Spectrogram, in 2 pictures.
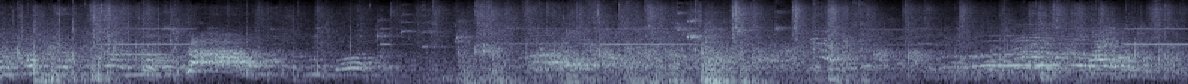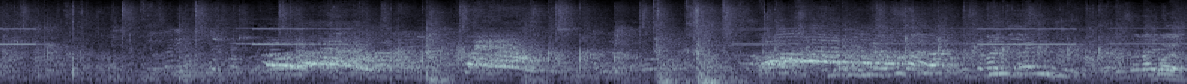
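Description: An electronic scoring box beeps.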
